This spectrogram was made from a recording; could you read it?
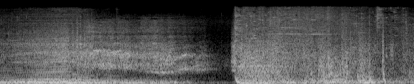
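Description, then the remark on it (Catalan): The car ahead brakes suddenly with a long tire skid, then a motorbike on the way to work crashes into it with an abrupt loud impact and shattering debris, with no one speaking. “De camí a la feina amb la moto, el cotxe del davant frenarà de cop. I xocaré.”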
